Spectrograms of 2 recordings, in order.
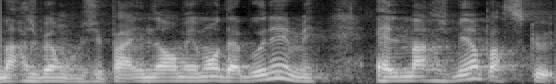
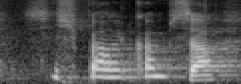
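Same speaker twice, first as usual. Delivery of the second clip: much higher, odd voice for a demo; squeaky demo of a different tone; high put-on voice; 11 semitones higher than usual. Shown as a demonstration. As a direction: pitch it way up to show tone. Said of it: "c'est le ton avec lequel je vais parler".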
